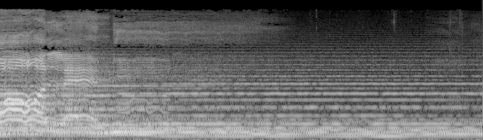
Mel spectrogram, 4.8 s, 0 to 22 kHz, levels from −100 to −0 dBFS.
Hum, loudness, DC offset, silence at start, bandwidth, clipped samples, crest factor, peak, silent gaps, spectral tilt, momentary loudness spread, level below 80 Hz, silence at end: none; -19 LUFS; under 0.1%; 0 s; 17 kHz; under 0.1%; 18 dB; 0 dBFS; none; -4.5 dB/octave; 13 LU; -54 dBFS; 0 s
